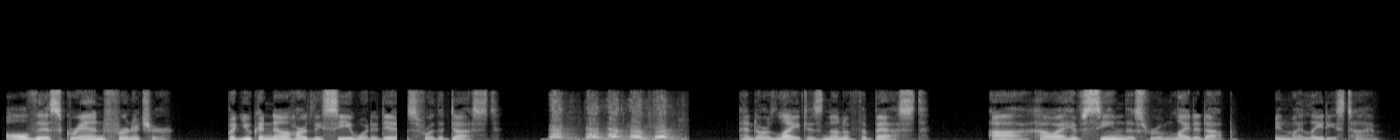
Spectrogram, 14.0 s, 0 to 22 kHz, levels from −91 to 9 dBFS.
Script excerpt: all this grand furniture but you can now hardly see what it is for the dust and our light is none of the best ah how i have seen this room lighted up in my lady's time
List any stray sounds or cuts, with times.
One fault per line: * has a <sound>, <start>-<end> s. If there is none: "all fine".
* has a dropout, 4.0-4.1 s
* has a bark, 5.4-6.9 s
